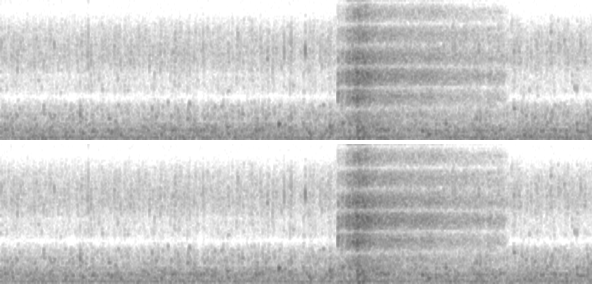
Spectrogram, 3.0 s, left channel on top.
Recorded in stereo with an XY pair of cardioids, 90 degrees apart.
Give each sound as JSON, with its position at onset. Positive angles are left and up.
{"t": 0.0, "sound": "running water", "azimuth_deg": 0}
{"t": 1.7, "sound": "breaking glass", "azimuth_deg": -15}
